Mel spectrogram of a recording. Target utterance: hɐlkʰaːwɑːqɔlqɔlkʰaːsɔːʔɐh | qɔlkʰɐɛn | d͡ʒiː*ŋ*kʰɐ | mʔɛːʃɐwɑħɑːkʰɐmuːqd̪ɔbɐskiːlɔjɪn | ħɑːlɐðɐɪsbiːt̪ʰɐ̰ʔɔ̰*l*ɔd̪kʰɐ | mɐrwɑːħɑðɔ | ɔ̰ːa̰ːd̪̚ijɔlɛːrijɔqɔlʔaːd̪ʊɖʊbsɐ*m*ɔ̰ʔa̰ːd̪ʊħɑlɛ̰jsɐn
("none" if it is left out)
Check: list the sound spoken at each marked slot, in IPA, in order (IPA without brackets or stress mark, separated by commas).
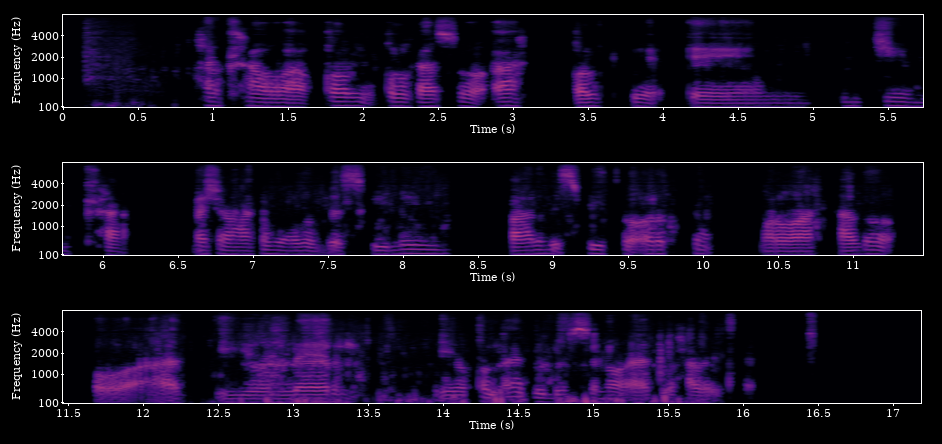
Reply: m, ɾ, n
